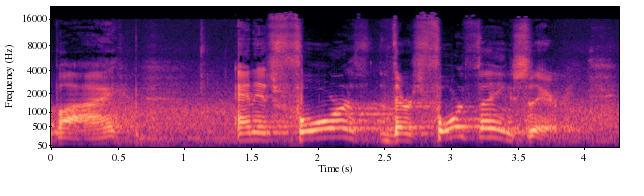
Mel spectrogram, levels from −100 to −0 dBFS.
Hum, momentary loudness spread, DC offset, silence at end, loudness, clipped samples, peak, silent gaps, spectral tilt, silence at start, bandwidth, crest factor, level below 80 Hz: none; 16 LU; under 0.1%; 0 s; -20 LUFS; under 0.1%; 0 dBFS; none; -3.5 dB/octave; 0 s; 19 kHz; 20 dB; -72 dBFS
